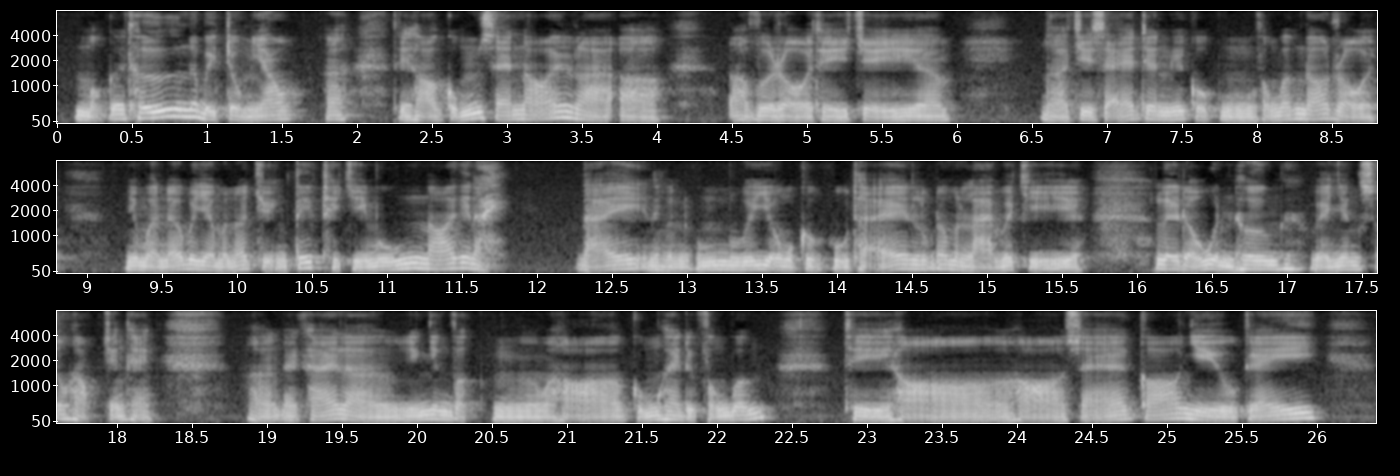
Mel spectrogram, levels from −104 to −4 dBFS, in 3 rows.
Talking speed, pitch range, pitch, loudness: 205 wpm, 90-115 Hz, 100 Hz, -25 LUFS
